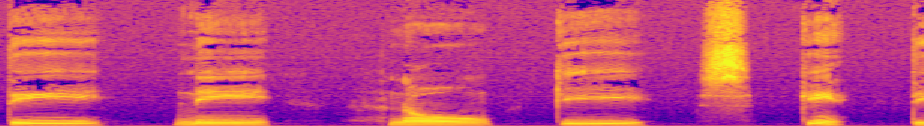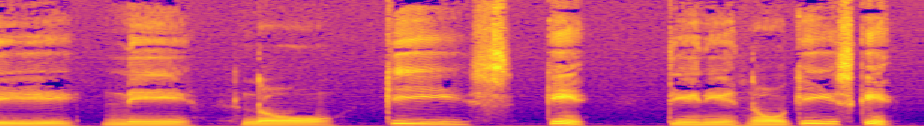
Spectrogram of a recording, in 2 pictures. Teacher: there's a faint H sound right before the N-O, almost in the middle of the word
